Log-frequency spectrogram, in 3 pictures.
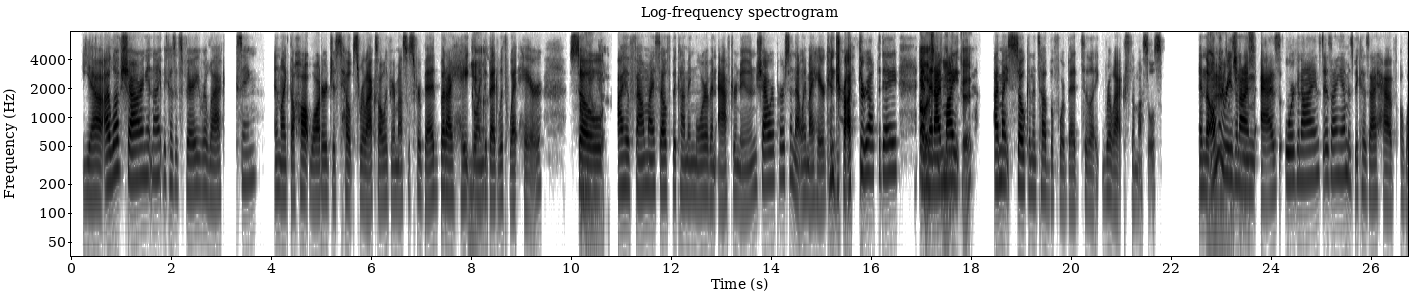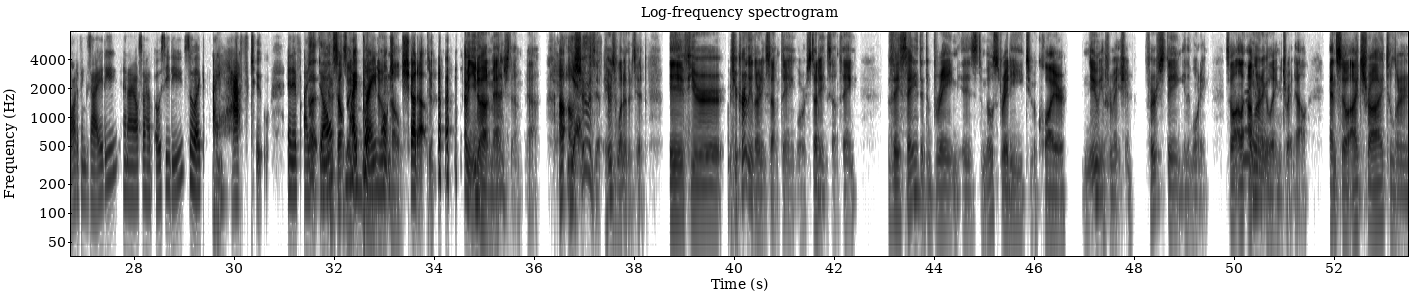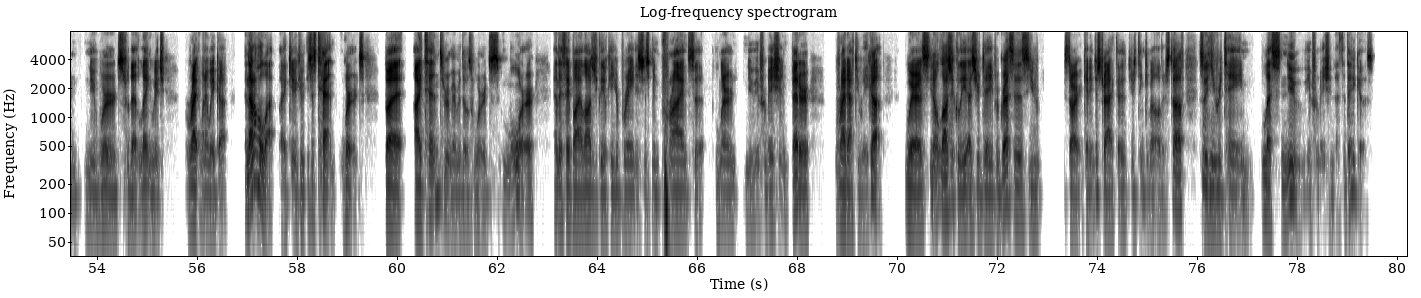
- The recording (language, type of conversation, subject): English, unstructured, What morning habits help you start your day well?
- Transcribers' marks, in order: laughing while speaking: "can dry"; other background noise; stressed: "have"; laugh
